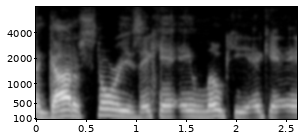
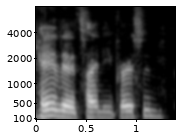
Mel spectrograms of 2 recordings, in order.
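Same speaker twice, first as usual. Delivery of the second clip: plain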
